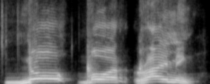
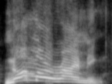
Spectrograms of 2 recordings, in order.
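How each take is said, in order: First: Slow, drawn-out hype announcement; slow emphatic call-out. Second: Hype call-out. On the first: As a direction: drag it out to make the point. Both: Real, not acted. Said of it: "all right, all right".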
